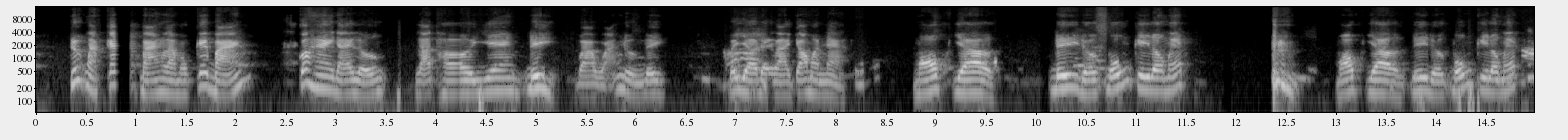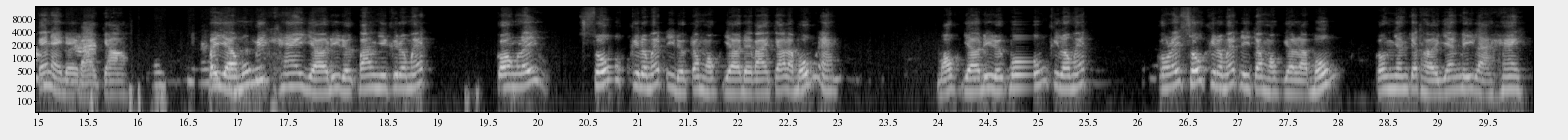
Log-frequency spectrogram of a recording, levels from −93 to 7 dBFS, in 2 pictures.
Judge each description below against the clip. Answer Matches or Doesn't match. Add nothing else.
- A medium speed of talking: Matches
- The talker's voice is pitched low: Doesn't match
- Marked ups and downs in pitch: Matches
